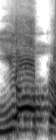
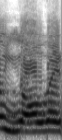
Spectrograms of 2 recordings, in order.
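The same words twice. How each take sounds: First: "your" in one syllable, yaw; correct pronunciation of "your". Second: "your" split as yo-wer; common mispronunciation of "your". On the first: Shown as a demonstration. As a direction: say "your" without any w inside, yor. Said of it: "इसको your मत बोलिए, ये होता है". ("your" को सीधा यॉ बोलें) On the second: Retold or imitated. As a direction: add a w sound inside "your", YO-wer. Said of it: "बहुत से लोग इसको your कर देते हैं". ("your" को यो-वर की तरह बोलें)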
